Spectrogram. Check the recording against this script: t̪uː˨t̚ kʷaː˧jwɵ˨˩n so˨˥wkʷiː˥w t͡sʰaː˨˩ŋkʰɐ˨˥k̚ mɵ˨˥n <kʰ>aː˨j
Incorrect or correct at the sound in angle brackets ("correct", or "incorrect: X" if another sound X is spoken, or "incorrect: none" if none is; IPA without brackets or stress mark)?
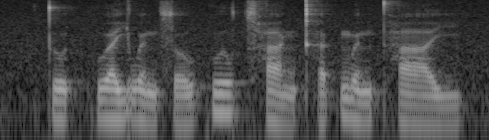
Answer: incorrect: t̪ʰ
